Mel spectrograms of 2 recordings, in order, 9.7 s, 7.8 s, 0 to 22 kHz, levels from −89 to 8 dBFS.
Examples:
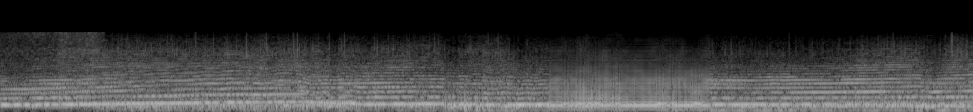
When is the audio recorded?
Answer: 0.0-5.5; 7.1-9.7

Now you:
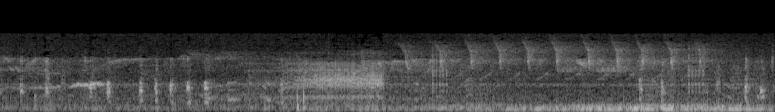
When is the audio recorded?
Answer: 5.7-6.3

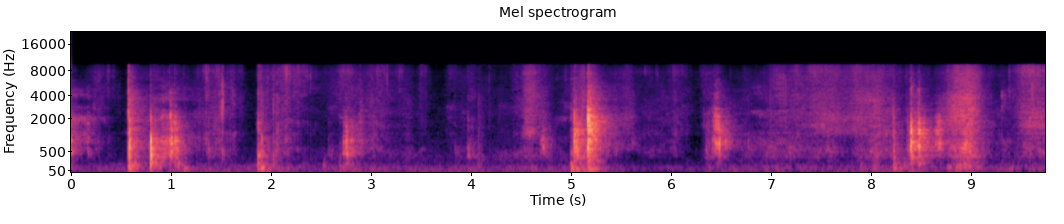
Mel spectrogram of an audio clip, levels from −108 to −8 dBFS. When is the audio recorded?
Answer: 4.0-5.0

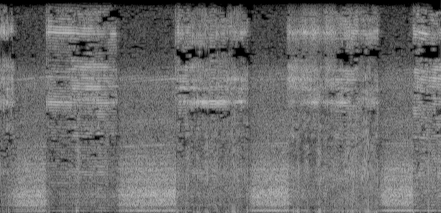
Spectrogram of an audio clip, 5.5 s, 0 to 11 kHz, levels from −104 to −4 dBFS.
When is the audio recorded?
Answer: 0.0-3.6; 4.2-5.5

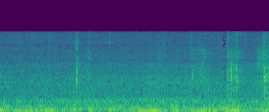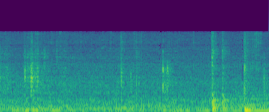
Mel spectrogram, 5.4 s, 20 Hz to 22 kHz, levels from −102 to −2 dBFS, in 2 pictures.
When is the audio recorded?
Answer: 0.0-0.6; 1.2-2.6; 4.5-5.4

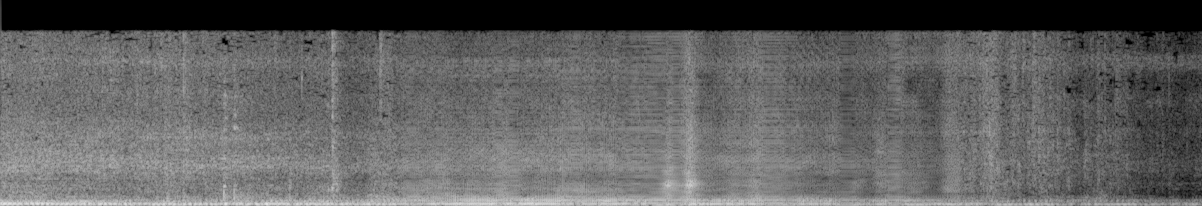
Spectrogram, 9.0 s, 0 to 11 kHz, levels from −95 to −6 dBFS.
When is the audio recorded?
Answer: 0.0-3.0; 7.2-9.0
